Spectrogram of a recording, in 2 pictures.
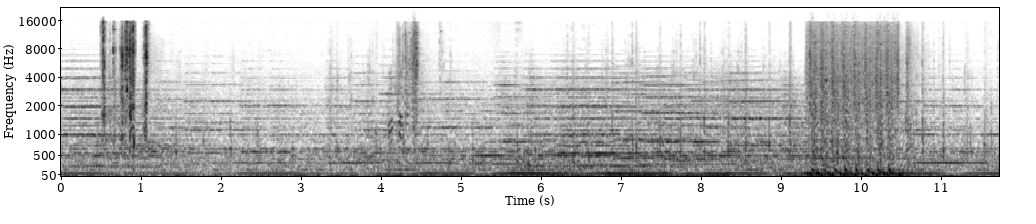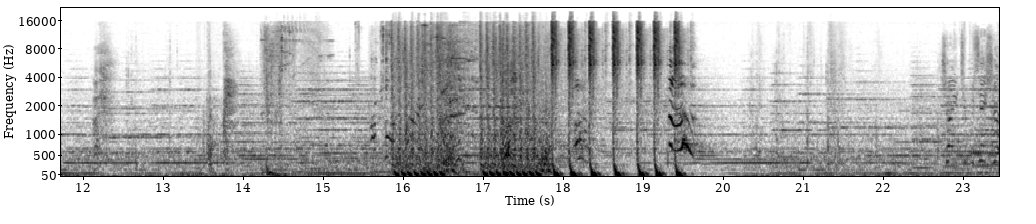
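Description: Bursts of gunfire in the video game Watch Dogs: Legion, with a broad blast near ten seconds and a rapid volley of sharp cracks around sixteen to twenty seconds, set against a steady game soundscape with voices.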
